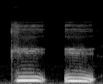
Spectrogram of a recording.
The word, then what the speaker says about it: quel: Quel, masculine form here, will be pronounced exactly as the feminine form here. Quel. So, only one sound, okay?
